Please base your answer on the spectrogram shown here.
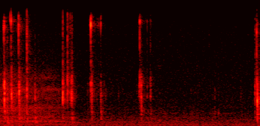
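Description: Keys clacking as C# code is typed on a computer keyboard for a dice game program, with quick clustered bursts of keystrokes separated by pauses, close and fairly quiet.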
